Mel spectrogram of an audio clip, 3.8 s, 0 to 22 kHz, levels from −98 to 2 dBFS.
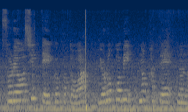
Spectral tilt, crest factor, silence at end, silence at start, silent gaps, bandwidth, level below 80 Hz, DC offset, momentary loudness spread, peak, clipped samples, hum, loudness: -7 dB/octave; 16 dB; 0 s; 0 s; none; 16 kHz; -44 dBFS; under 0.1%; 4 LU; -18 dBFS; under 0.1%; none; -36 LUFS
